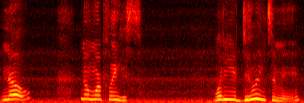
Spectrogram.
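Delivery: pleading. Acted. Pleading in pain.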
